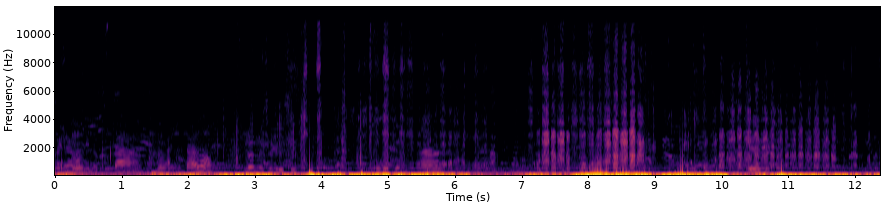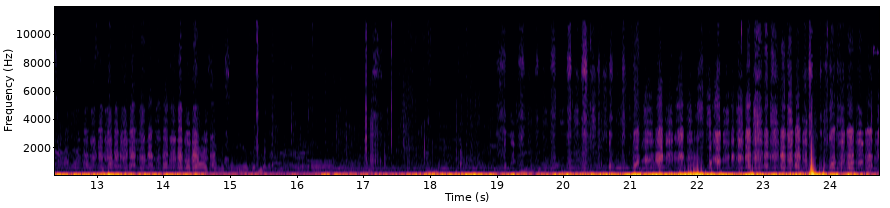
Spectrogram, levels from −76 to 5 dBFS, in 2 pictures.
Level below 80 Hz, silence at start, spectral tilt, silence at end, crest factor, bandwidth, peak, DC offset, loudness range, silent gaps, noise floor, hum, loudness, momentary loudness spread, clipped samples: -20 dBFS; 0 s; -8 dB/octave; 0.05 s; 16 dB; 3.4 kHz; 0 dBFS; under 0.1%; 16 LU; none; -45 dBFS; none; -24 LUFS; 22 LU; under 0.1%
